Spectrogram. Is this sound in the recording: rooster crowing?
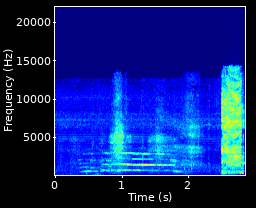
yes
